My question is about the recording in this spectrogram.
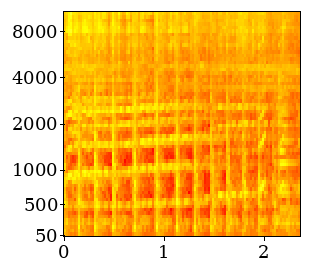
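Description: Chầu văn ritual music: a moon lute (đàn nguyệt) playing a melody that slides upward, over a quick, steady percussion beat.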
